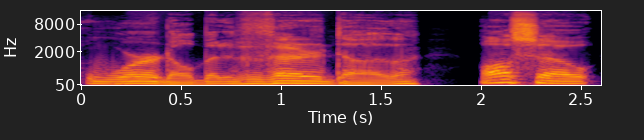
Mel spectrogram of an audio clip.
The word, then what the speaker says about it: Wordle: Not Wordle, but Verdle. Also, how do you spell it? Word L-E. Word L-E. Wordle. So it's not Virdle. It's not Verdel. It is Wordle.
